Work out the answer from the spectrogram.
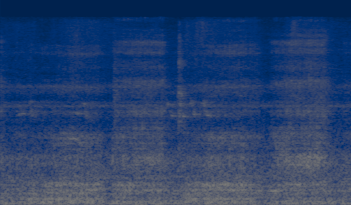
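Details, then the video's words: Oliver, a domestic rescue cat with a broken hip, upper respiratory infections and FIV, purring on a lap: a steady low rumbling buzz with faint breathy swells, no other sounds. "Oliver the Purr-ing Lap Cat"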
